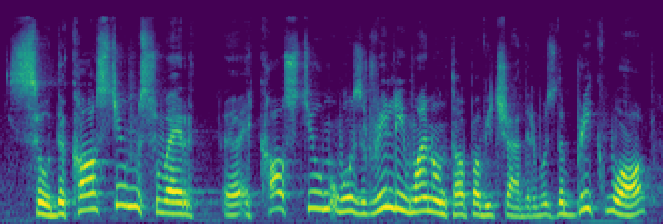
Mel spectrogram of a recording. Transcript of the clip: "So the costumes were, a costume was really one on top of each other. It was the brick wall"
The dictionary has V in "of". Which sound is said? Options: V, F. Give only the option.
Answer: V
